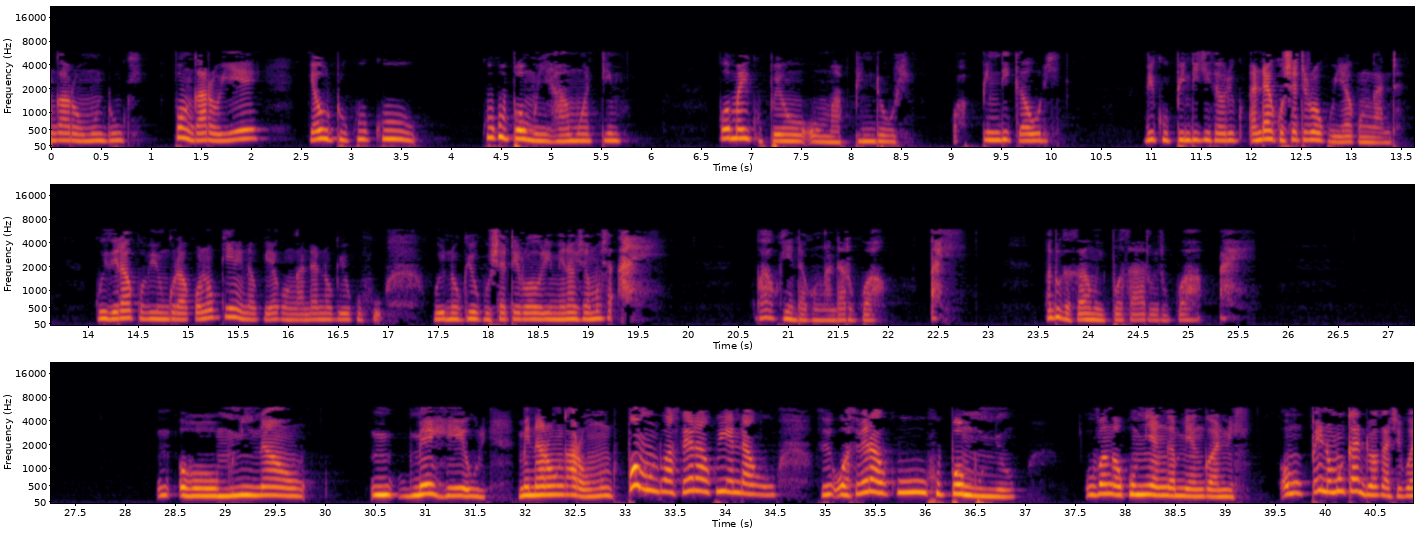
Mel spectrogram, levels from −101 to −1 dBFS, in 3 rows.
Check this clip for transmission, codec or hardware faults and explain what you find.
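The whole clip carries heavy lossy-codec damage, most likely MP3 compression at a starved bitrate. Throughout, the encoder has had too few bits to spend, so it cut the treble hard at about 5.9 kHz and discarded the quieter frequency lines, which then pop in and out from frame to frame. The speech sounds dull and muffled, with a watery, swirling texture and chirpy, metallic sibilants. Damage this heavy points to a bitrate of roughly 22 kbps.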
